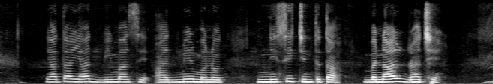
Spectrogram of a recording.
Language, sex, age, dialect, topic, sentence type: Magahi, female, 18-24, Northeastern/Surjapuri, banking, statement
